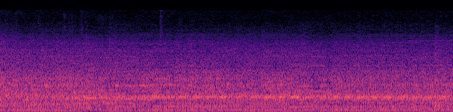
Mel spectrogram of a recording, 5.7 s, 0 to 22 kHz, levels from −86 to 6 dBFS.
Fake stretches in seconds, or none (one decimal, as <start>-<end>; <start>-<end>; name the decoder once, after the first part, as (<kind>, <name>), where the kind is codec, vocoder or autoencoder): 1.1-2.2 (codec, SNAC); 2.8-4.3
